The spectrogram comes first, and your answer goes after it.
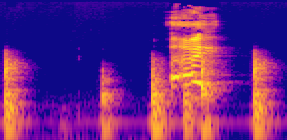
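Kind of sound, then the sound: household object, door opening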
